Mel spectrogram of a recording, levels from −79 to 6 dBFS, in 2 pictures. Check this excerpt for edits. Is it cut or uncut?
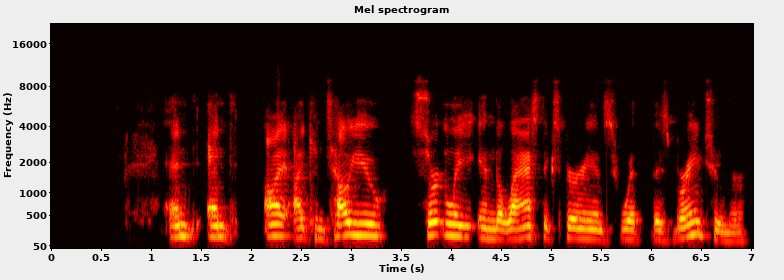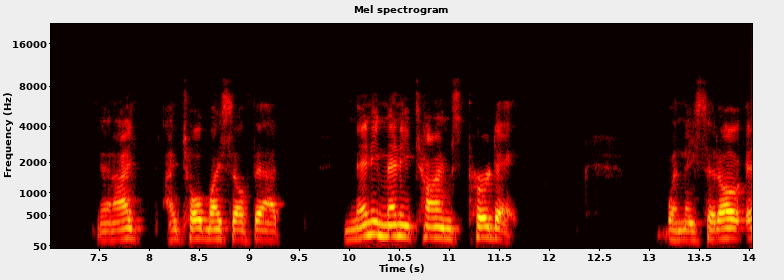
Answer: uncut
